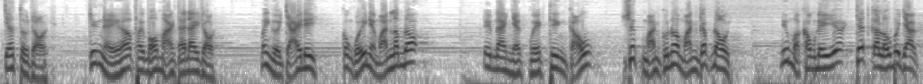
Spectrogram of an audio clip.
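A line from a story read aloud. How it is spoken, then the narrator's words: Panicked cry. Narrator (Vietnamese): Lão mau thấy một luồng âm khí dày đặc bám xung quanh người lão Hoang thì miệng la lên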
